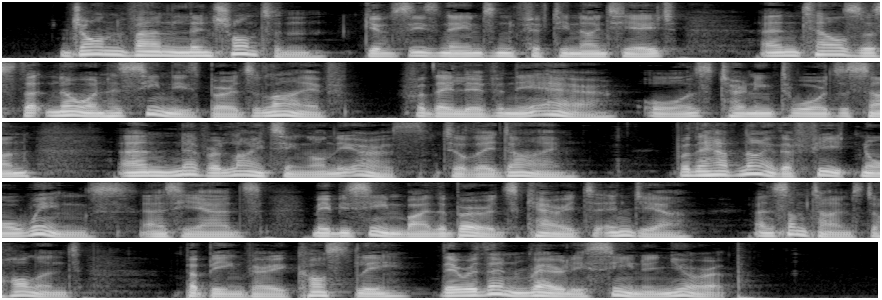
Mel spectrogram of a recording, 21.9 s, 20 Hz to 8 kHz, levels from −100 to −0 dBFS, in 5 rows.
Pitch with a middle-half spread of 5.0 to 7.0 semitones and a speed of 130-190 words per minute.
No: wide, 5.4 semitones; average, 200 wpm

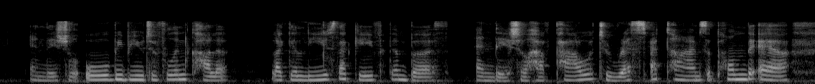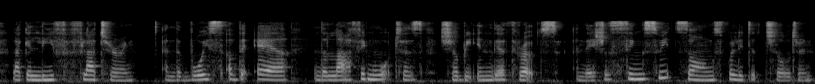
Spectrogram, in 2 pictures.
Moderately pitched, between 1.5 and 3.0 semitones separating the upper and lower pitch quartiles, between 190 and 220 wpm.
No: high, 200 Hz; narrow, 2.6 semitones; average, 200 wpm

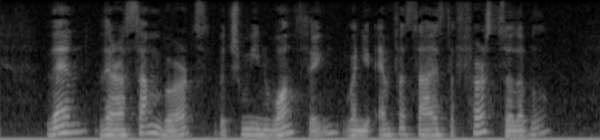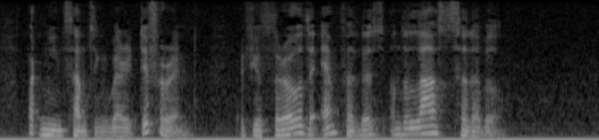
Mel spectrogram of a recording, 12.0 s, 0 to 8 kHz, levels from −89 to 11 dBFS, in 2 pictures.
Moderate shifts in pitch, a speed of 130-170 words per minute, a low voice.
Yes: average, 4.8 semitones; average, 145 wpm; low, 120 Hz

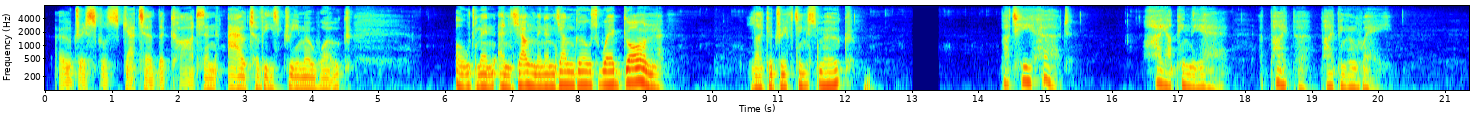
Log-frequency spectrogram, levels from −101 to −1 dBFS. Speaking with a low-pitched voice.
Yes: low, 115 Hz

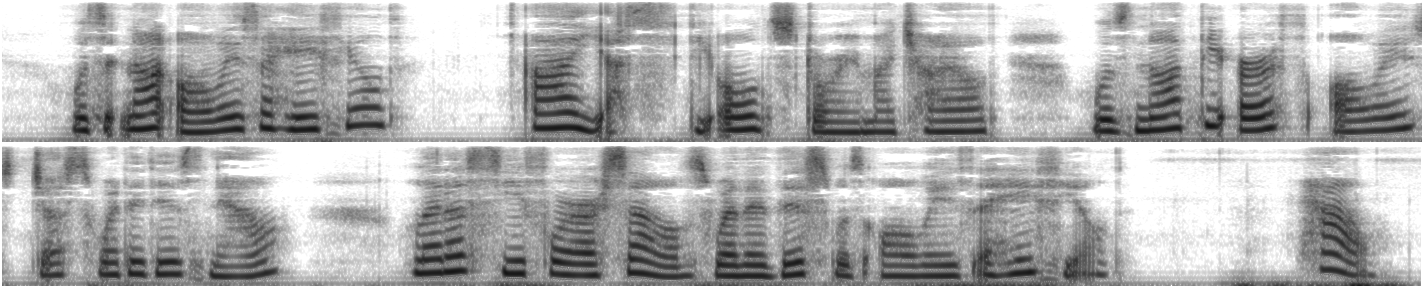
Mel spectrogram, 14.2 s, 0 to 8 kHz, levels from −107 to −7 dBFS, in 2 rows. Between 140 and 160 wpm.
Yes: average, 155 wpm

